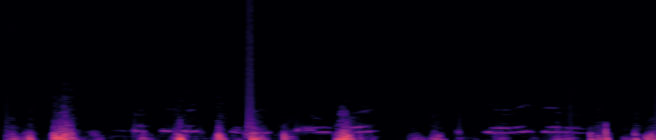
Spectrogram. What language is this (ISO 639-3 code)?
pus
